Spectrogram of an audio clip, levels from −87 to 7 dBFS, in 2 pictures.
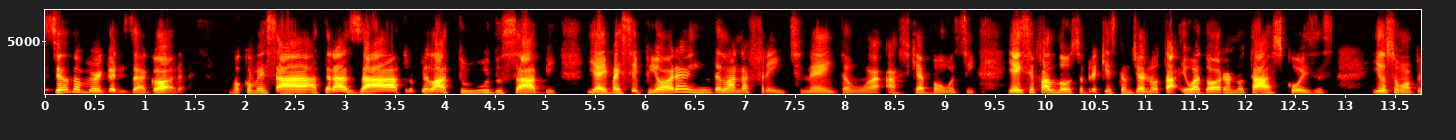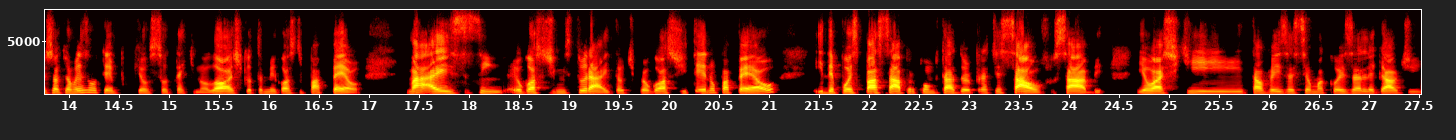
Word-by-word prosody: se 220 -1 0
eu 225 - 0
não 245 -2 -3
me 195 - -11
organizar 140 -7 -2
agora, 185 +9 +3 0.4
vou 165 0 -8
começar 185 -2 +1
a 165 0 +8
atrasar, 170 -1 +6
atropelar 165 -1 +2
tudo, 170 +1 -11
sabe? 160 +3 +3 0.3
E 140 - -5
aí 145 +1 +6
vai 165 +1 +1
ser 165 - -6
pior 175 +2 +2
ainda 200 -6 -4
lá 180 -1 0
na 190 - -4
frente, 130 -10 -13
né, 130 +2 -2
então 125 +1 -12
a 115 - -2
acho 125 0 -6
que - - -5
é 150 - +1
bom 135 -5 -10
assim. 120 -3 -16 0.3
E - - 0
aí 195 - +6
você 210 +2 -5
falou 185 -5 +2
sobre 160 -1 -8
a - - -12
questão 155 0 -9
de 155 -1 -7
anotar, 160 +3 +2
eu 175 - -2
adoro 165 0 +1
anotar 175 -2 +3
as 170 -1 -7
coisas 120 -3 -8 0.4
e - - -6
eu 195 - +2
sou 195 - -5
uma 125 -2 -3
pessoa 175 - -7
que - - -15
ao 155 - -4
mesmo 195 +4 -7
tempo 130 -9 -9
que - - -15
eu 120 - -12
sou 120 0 -13
tecnológica 120 +4 -2
eu 140 - -10
também 145 0 -15
gosto 140 -1 -6
do - - -40
papel. - - -2 0.5
Mas 155 -4 +3 0.2
sim, 135 -8 -11
eu 150 - -6
gosto 160 +1 -2
de 150 0 -11
misturar. 155 -2 0
Então 120 +2 -12
tipo 130 - -20
eu - - -6
gosto 150 +3 -4
de 150 - -16
ter 150 +1 -4
no 180 - -9
papel 165 -6 -1 0.4
e - - -11
depois 160 +1 -3
passar 165 -2 +4
para 160 - -14
o - - -21
computador 155 -2 -3
para 150 0 -12
ter 160 +2 -15
salvo, 125 -6 +3
sabe. - - +2 0.3
E - - -13
eu 140 +1 -1
acho 140 0 +1
que, 145 -3 -10
talvez, 145 0 -4
vai 150 - -9
ser 150 +2 -10
uma 150 0 -10
coisa 145 -1 -7
legal 140 -2 -2
de 130 -1 -20
155 Hz, 210 wpm, -21 LUFS, 140-170 Hz, 0.5 s, a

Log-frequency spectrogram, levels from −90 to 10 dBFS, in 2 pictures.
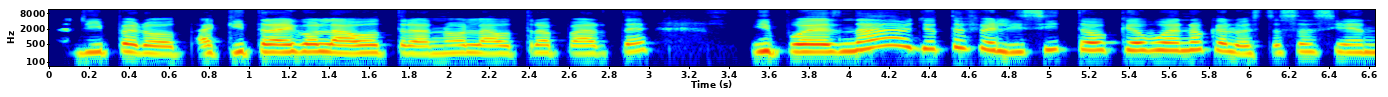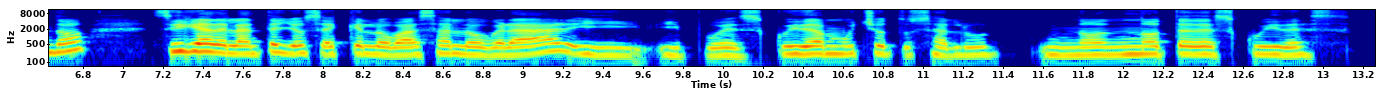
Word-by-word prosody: allí, 245 +2 -2
pero 225 -6 +1
aquí 235 +4 -2
traigo 255 0 +5
la 235 -3 +5
otra", 225 -2 0
¿no? 230 +2 -4
la 220 -2 0
otra 220 +2 -4
parte. 220 +5 -4 0.5
Y, 270 - +7
pues 255 0 +6
nada, 330 +9 +4 0.2
yo 335 -2 -1
te 375 +2 0
felicito, 300 +1 0
qué 295 -2 +4
bueno 295 +1 +3
que 280 -3 +1
lo 220 - 0
estás 230 +3 -9
haciendo. 255 +3 -2 0.3
Sigue 270 0 +4
adelante, 230 -2 +2
yo 220 - 0
sé 205 -3 -5
que 220 - -3
lo 205 -2 0
vas 195 +2 -1
a 220 - -2
lograr, 200 +5 0
y 185 -4 -7
y, 185 -1 -10
pues 180 -1 -7
cuida 210 +1 +1
mucho 215 +1 -5
tu 185 - -14
salud. 190 0 -8 0.2
No 195 0 -5
no 210 +1 -2
te 215 - -4
descuides. 205 -1 -4
220 Hz, 190 wpm, -21 LUFS, 205-255 Hz, 0.5 s, Y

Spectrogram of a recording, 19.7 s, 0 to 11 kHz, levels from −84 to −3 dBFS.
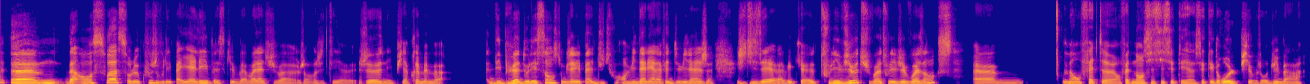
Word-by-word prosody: Hem, 220 -1 +7
bah 200 +1 +3
en 200 +1 0
soi, 240 +3 +3
sur 240 -5 -4
le 195 0 0
coup, 245 +6 -6
je 210 -3 -1
voulais 175 -2 -5
pas 160 -1 -2
y 175 - -2
aller 200 +3 +1
parce 170 -3 -7
que, 170 - -7
bah, 165 0 -6
voilà, 175 0 -1
tu 170 0 -10
vois, 170 +1 -8
heu, - - -12
genre - - -7
j'étais, 165 +2 -12
heu, - - -12
jeune 175 -1 -1
et 160 - -8
puis, 155 - -6
après, 185 - -4
même, 170 -2 -4
heu, 160 - -11 0.5
début 195 +2 +3
adolescence, 195 +3 +3
donc, 185 -3 -5
j'avais 175 -1 +2
pas 170 0 -2
du 175 0 -7
tout 195 +5 -14
envie 185 -2 -4
d'aller 180 -1 +2
à - - +2
la 160 -1 -2
fête 180 +1 -2
du 170 -1 -6
village. 175 +2 -1 0.4
Je 165 -2 -2
disais: 180 +2 +1
«Heu, - - -6
avec, 170 -1 -4
heu, 175 0 -1
tous 205 - -6
les 200 0 +5
vieux, 215 +8 +4
tu 220 -7 -4
vois, 180 +1 +1
tous 185 0 -8
les 180 0 +3
vieux 180 +2 +2
voisins». 185 +7 0 0.6
Hem, 110 -4 -3 0.6
mais, 180 -2 -1
en 175 0 0
fait, 195 +1 -1
heu, 165 -1 +1
en - - -4
fait, 190 +2 0
non, 190 +1 +2
si, 180 -2 -3
si. 185 +3 -2
C'était, 155 -3 -3
heu, - - -6
c'était 160 +2 -2
drôle. 180 +2 +6
Puis, 175 -2 0
aujourd'hui, 165 +2 -3
bah, 170 0 -5
180 Hz, 225 wpm, -23 LUFS, 170-195 Hz, 0.6 s, Hem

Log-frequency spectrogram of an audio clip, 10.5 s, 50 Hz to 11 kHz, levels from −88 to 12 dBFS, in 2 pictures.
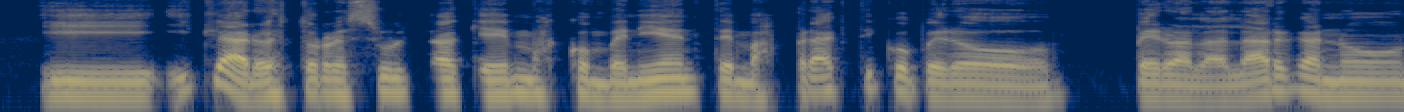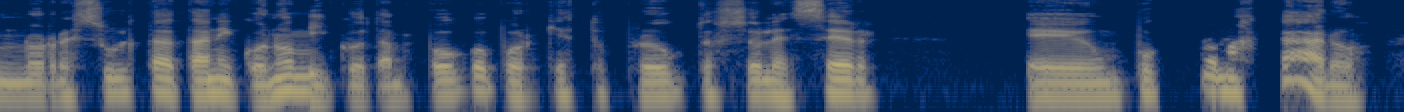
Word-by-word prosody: Y 110 -1 0
y 130 - -5
claro, 105 - +7
esto 120 +2 -1
resulta 125 +1 +1
que 120 0 +1
es - - 0
más 125 -2 -2
conveniente, 120 +3 +2
más 100 -1 -3
práctico, 140 +2 -1
pero 100 -3 0 0.2
pero 105 -1 +2
a - - +2
la 90 0 +1
larga 125 +7 +2
no 110 0 0
no 105 0 -1
resulta 125 +3 -2
tan 120 +1 +3
económico 125 -4 -1
tampoco, 115 +9 -3
porque 110 0 -6
estos 115 +1 -18
productos 110 +1 -4
suelen 115 -2 -2
ser, 120 0 +2 0.5
eh, 105 -1 +1
un 105 +1 -3
poquito - - -6
más - - -1
caros. - - +1
115 Hz, 180 wpm, -24 LUFS, 105-125 Hz, 0.5 s, claro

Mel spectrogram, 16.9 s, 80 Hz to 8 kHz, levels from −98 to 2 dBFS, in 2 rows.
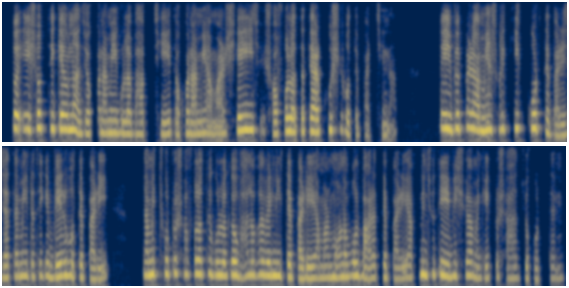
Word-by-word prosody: তো 290 - +5 0.2
এসব 285 +3 +4
থেকেও 280 -1 +5
না - - +4
যখন 205 +2 -6
আমি 220 0 -1
এগুলো 210 -1 -2
ভাবছি 200 0 -10 0.2
তখন 210 +1 -5
আমি 210 +1 -4
আমার 105 +1 -6
সেই 255 +1 +5
যে 240 - -25
সফলতাতে 240 +4 +2
আর 225 - +4
খুশি 265 0 -1
হতে 205 - -5
পারছি - - -22
না। - - -22 0.7
তো - - -18
এই 275 - +7
ব্যাপারে 290 +1 +3
আমি 250 0 +5
আসলে 270 +1 -4
কি 290 - +1 0.2
করতে 290 -4 +2
পারি 175 +1 -6
যাতে 210 +2 -4
আমি 230 - -2
এটা 225 - -7
থেকে 235 0 -5
বের 225 +2 +4
হতে 220 -1 -1
পারি? 180 0 -5 0.6
যে - - -10
আমি 255 - +6
ছোট 265 -2 -2 0.2
সফলতা 260 0 -1
গুলোকেও 245 0 +4
ভালোভাবে 245 +1 0
নিতে 225 -1 +1
পারি, 195 0 -1
আমার 205 +1 -5
মনোবল 220 +3 0
বাড়াতে 205 +2 -5
পারি। 190 0 -9
আপনি 255 +5 -2
যদি 255 0 -4
এই 220 - +1
বিষয়ে 235 +2 -4
আমাকে 200 -1 -9
একটু 215 +1 -14
সাহায্য 195 +1 -15
করতেন। 190 +2 -17
230 Hz, 190 wpm, -23 LUFS, 205-255 Hz, 0.7 s, এই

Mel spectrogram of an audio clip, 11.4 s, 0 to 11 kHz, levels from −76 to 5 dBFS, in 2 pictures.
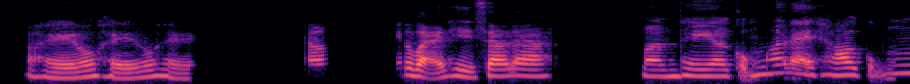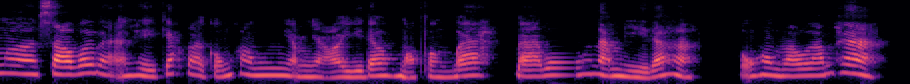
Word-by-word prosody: Hiểu, 190 0 0
hiểu, 190 -2 -1
hiểu. 195 -9 -3 0.7
À, 220 +1 -2 0.5
như 250 - +2
vậy 220 - +7
thì 210 -5 -1
sao 225 +3 +5
ta? 225 -1 +2 0.6
Mình 220 -1 +1
thì, 230 -2 0
ờ, 225 0 +2
cũng 265 +4 -2
mới 320 +1 0
đây - - +3
thôi, 255 +1 +4
cũng, - - -10 0.2
ơ, 295 -2 +2
so 280 -1 +7
với 310 +3 +1
bạn 265 -5 -2
thì 225 -3 -2
chắc 295 0 -3
là 260 -4 -1
cũng 205 +4 -4
không 250 -3 -2
nhằm 215 -4 -2
nhò 190 -2 -1
gì 195 +1 -1
đâu, 235 +1 +2
1/3 225 +2 -1
3-4 255 +6 -2
năm 235 -3 +2
gì 190 -5 -2
đó 220 - +4
hà, 250 -7 -2 0.2
cũng 235 - -4
hông 255 -3 0
lâu 225 0 +1
lắm 245 +5 -1
ha? 300 -6 +3
230 Hz, 215 wpm, -25 LUFS, 215-255 Hz, 0.7 s, vậy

